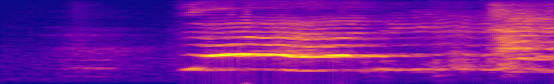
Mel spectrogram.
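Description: A young child's loud, long, high-pitched squeal of excitement, breaking out about half a second in and held.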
